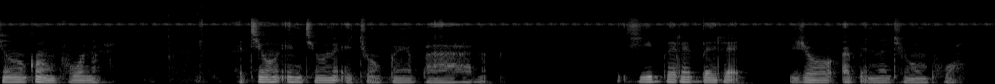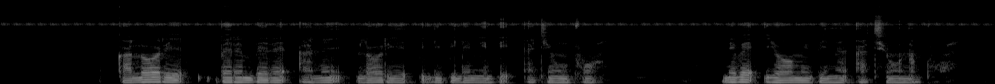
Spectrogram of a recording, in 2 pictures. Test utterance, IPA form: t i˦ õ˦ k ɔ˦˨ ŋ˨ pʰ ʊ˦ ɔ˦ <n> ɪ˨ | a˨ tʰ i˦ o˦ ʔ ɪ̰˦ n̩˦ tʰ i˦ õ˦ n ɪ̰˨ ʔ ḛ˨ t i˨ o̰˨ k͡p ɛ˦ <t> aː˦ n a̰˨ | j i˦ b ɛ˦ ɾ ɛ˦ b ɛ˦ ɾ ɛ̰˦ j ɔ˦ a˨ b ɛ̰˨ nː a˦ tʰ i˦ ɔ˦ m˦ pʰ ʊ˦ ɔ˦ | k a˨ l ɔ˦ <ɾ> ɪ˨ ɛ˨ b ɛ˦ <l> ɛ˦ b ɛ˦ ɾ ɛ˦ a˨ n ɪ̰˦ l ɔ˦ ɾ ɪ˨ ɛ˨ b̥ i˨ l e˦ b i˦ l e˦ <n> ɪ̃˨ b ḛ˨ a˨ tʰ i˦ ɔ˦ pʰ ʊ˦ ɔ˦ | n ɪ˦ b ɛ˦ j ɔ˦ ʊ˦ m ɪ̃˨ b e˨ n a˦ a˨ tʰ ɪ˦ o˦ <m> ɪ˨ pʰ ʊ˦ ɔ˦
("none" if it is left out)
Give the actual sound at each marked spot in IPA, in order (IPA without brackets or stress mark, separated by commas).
n, p, ɾ, ɾ, m, n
